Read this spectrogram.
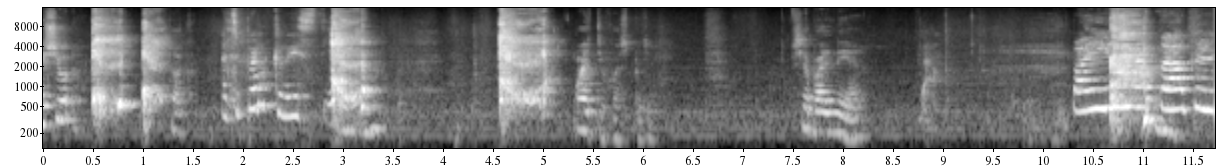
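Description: A young girl talks and laughs excitedly close by.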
